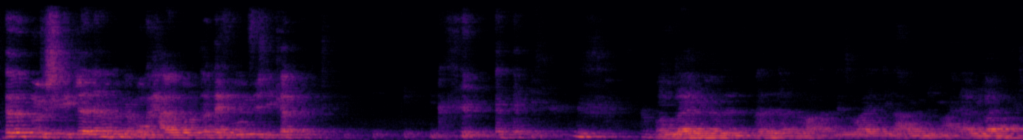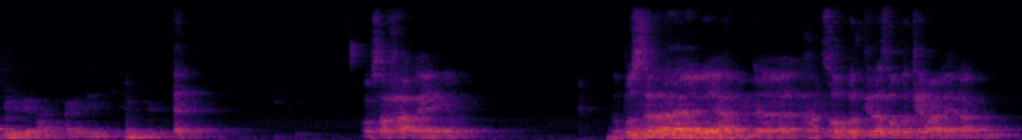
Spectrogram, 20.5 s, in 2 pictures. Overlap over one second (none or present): present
